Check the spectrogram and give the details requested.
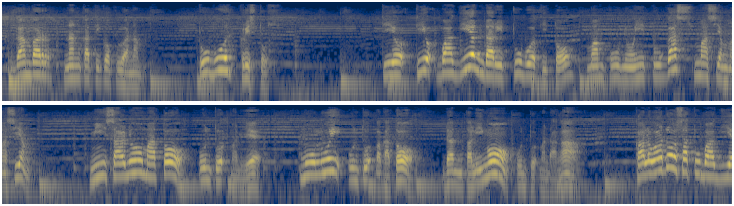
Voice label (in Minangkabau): good news minangkabau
